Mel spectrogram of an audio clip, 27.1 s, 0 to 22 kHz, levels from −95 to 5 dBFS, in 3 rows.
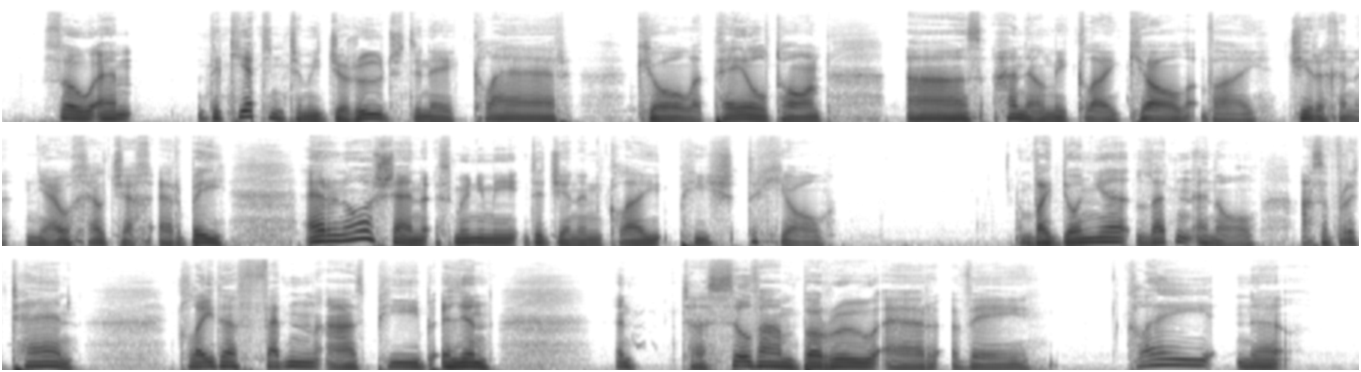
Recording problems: none

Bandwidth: 15 kHz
